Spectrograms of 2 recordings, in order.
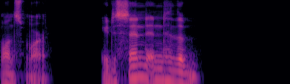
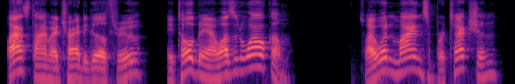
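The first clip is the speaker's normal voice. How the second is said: high, loud little creature voice; eager little creature asking for protection; tiny Minimite creature; 9 semitones higher, 8 dB louder than usual. Acted. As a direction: squeak it out like a tiny sprite.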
